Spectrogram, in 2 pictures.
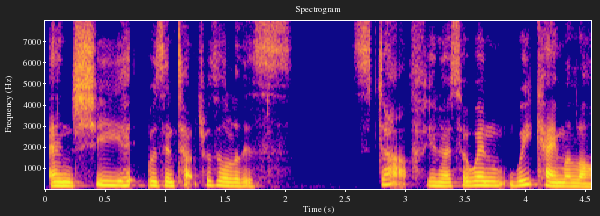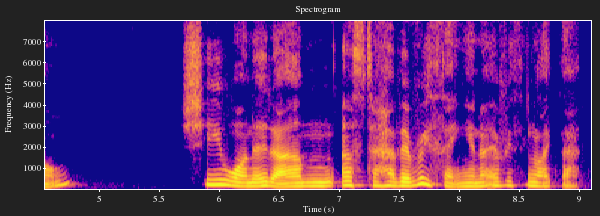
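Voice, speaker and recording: An Australian woman from Newcastle, hoarse and croaky after singing sick the night before, telling stories playfully in a casual interview. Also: lowish voice, normal speed, a little mellow. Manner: playful, theatrical storyteller with frequent laughs. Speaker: guest performer.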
